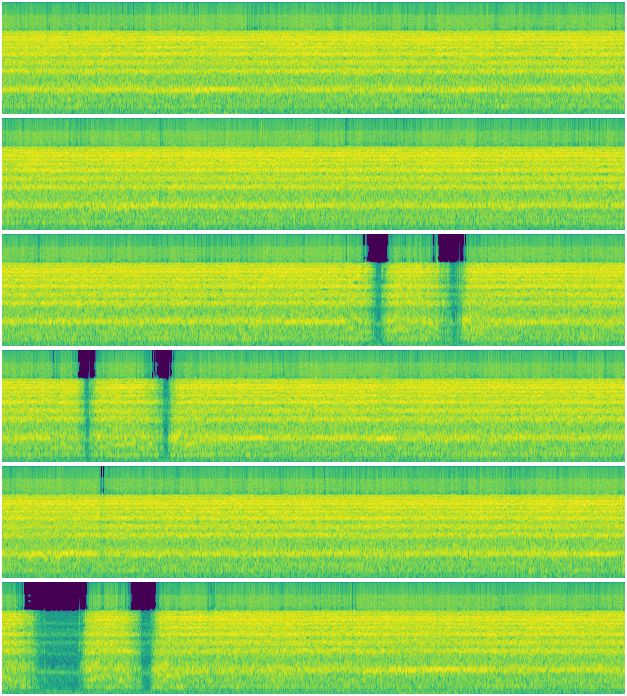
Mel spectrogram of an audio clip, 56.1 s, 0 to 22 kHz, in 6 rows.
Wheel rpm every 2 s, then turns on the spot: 230, 220, 230, 230, 230, 230, 230, 230, 230, 230, 220, 160, 110, 220, 100, 190, 220, 220, 220, 220, 230, 230, 220, 50, 140, 210, 230, 220.
none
